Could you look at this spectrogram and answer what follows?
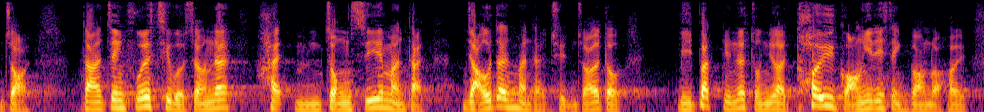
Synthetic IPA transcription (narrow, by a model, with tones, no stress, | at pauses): nt͡sɔ̰ː˨˧jt̪aː˨nɐ˨jt͡sɪ˧ŋfu˨˥lɛː˥t͡sʰiː˧˩wu˨˩sœː˨ŋlɛː˥hɐ˨jm̩˨˩t͡sʊ˨ŋsiː˨˥ki˧mɐ˨nt̪ʰɐ˨˩j | jɐ˨˧wt̪ɐ˥˧mɐ˨nt̪ʰɐ˨˩jt͡ʃʰyː˨˩nt͡sɔː˨jɐ˥t̪w | jiː˨˩pɐ˥t̚t̪yː˨˧nɛː˥t͡sʊ˨ŋji˧whɐ˨jt̪ʰɵ˥ɥkɔː˨˥ŋjiː˥t̪iː˥t͡sʰɪ˨˩ŋfɔː˧ŋlɔː˨khɵ˧ɥ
